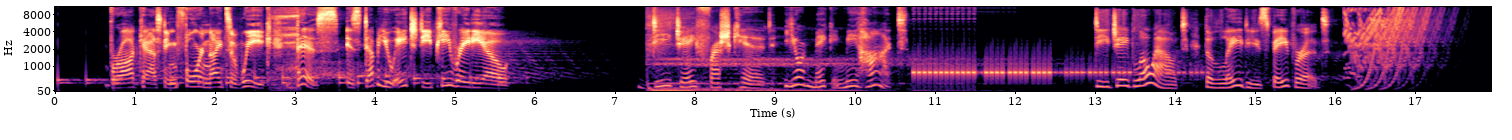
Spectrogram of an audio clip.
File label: American female voice, DJ Drops; dj drops by various voices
